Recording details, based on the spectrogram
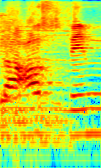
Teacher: تو ادغام کیسے کرتے ہیں کہ ناک کے اندر یعنی پہلے تو دونوں پہلے حرف کو دوسرے حرف میں ملا کے مدغم کر دیں گے اور پھر ایک الف کے برابر رکیں گے. ایک الف کے برابر رک کے ناک میں واضح لے جائیں گے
